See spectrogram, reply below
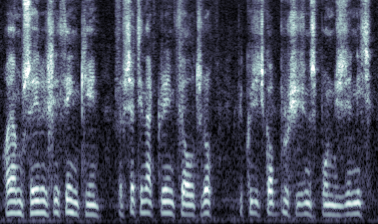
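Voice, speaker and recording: A man's voice: fairly high pitch, steady tone, a little fast. A man rambling in an exasperated, chatty way about his pond pump, filming on a phone outdoors in heavy rain. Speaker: hobbyist koi keeper. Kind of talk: casual vlog narration. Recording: faint rain noise behind. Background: rain and outdoor ambience.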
